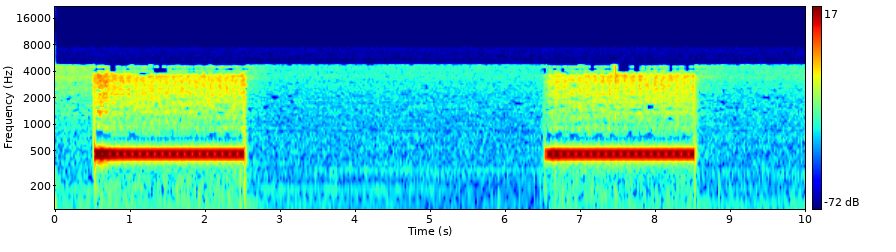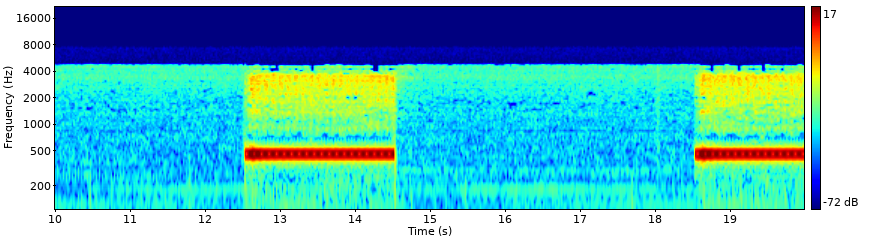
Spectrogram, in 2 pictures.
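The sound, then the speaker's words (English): A phone rings back unanswered: four steady two-second tones at a fixed mid pitch, each followed by about four seconds of silence, repeating evenly with no voice picking up. “He just doesn't answer.”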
